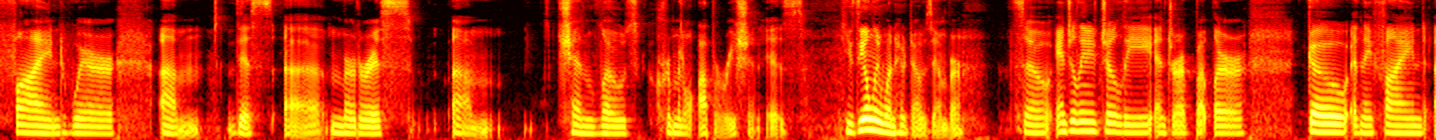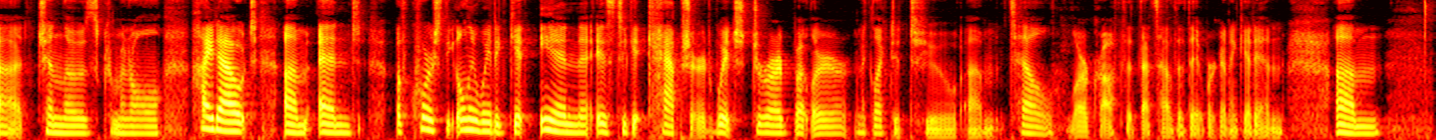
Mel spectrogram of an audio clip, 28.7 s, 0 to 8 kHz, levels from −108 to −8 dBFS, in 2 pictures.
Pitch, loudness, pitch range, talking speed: 165 Hz, -27 LUFS, 150-180 Hz, 140 wpm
